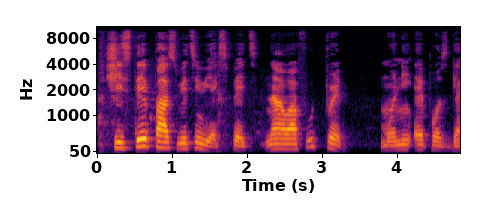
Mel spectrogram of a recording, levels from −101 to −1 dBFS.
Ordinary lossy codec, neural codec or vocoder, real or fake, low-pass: none; none; real; 9.9 kHz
